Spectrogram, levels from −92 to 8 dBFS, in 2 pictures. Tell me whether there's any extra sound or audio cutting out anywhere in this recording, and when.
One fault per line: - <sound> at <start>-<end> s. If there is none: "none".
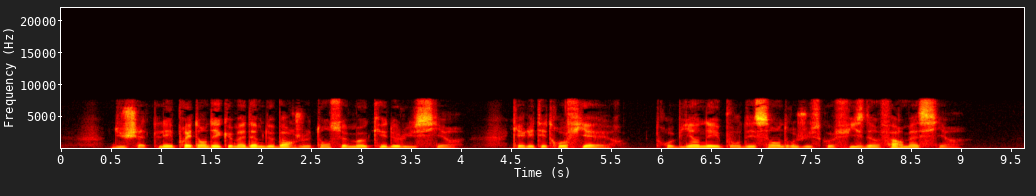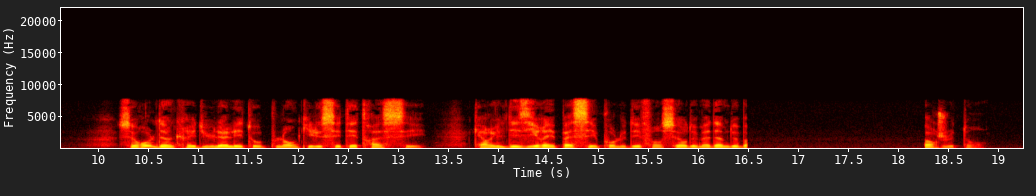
none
